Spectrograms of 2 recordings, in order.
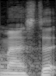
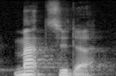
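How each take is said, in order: First: It is said with an English pronunciation. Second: It is said with a Japanese pronunciation. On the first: The speaker calls it wrong. "we've been pronouncing Mazda wrong all these years" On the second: The speaker calls it right. "That's how they would say it in Japanese"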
